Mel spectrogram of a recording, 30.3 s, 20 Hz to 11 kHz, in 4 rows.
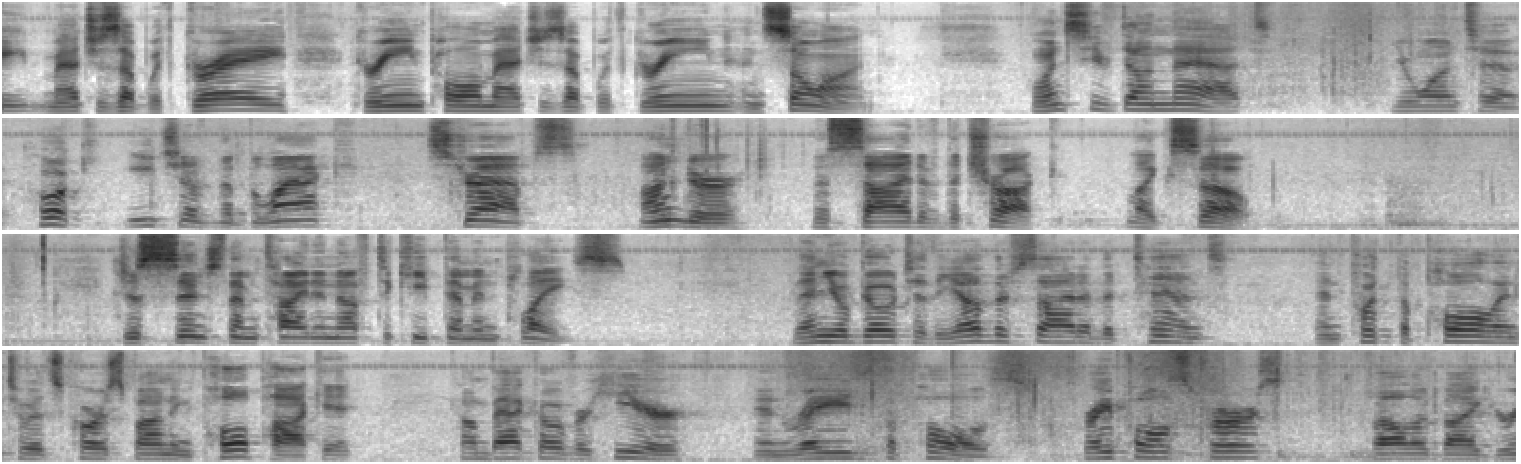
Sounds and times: Speech: 0.0s - 4.4s, 5.1s - 6.4s, 7.0s - 13.9s, 15.8s - 18.3s, 19.1s - 30.3s.

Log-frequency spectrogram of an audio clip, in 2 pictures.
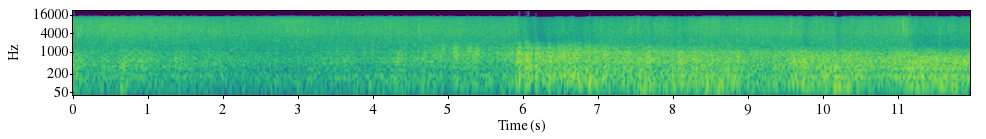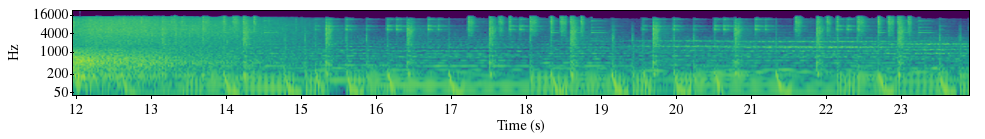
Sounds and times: Rain: 0.0s - 15.3s
Thunder: 3.2s - 14.9s.

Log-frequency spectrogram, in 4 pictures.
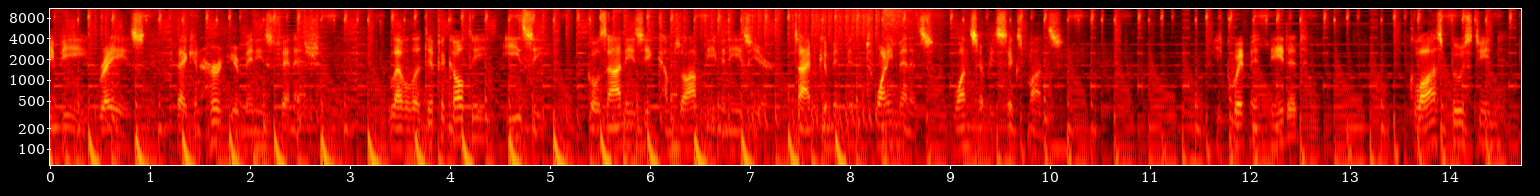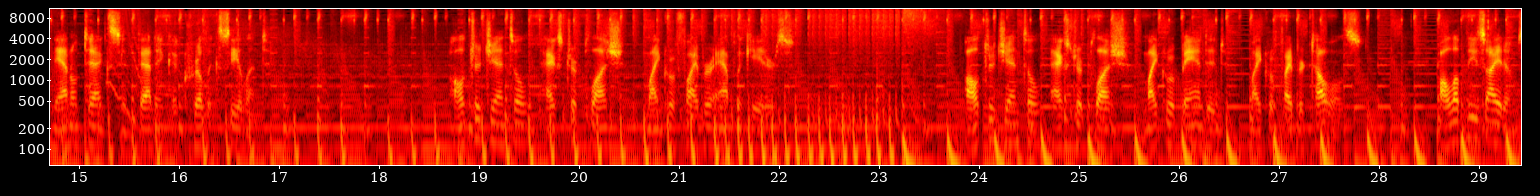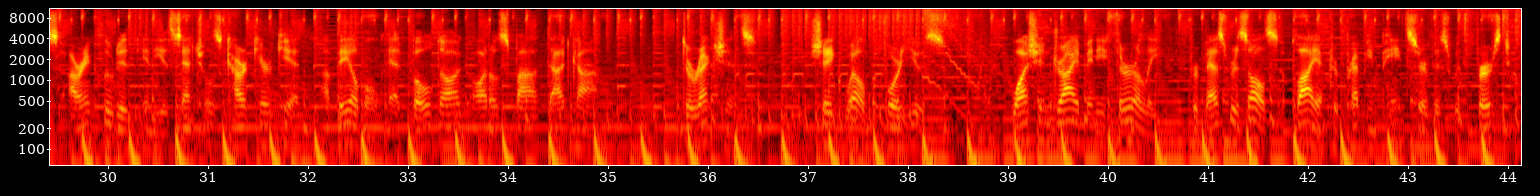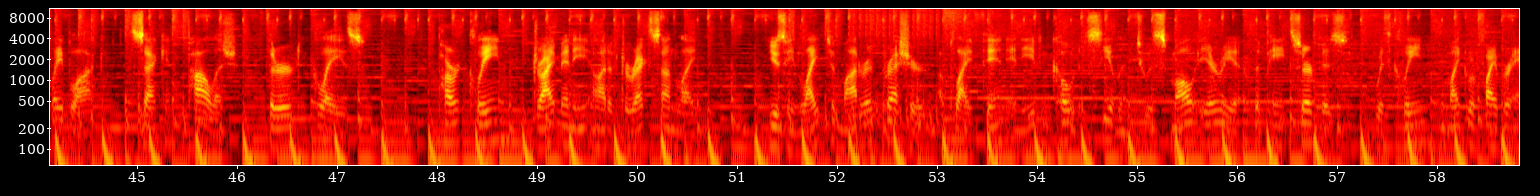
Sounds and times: Speech: 0.0s - 2.8s, 3.4s - 10.2s, 11.6s - 12.6s, 13.6s - 17.0s, 18.7s - 22.2s, 23.9s - 27.8s, 28.6s - 35.0s, 35.7s - 38.4s, 39.0s - 47.4s, 48.0s - 50.6s, 51.3s - 58.8s
Music: 0.0s - 58.8s.

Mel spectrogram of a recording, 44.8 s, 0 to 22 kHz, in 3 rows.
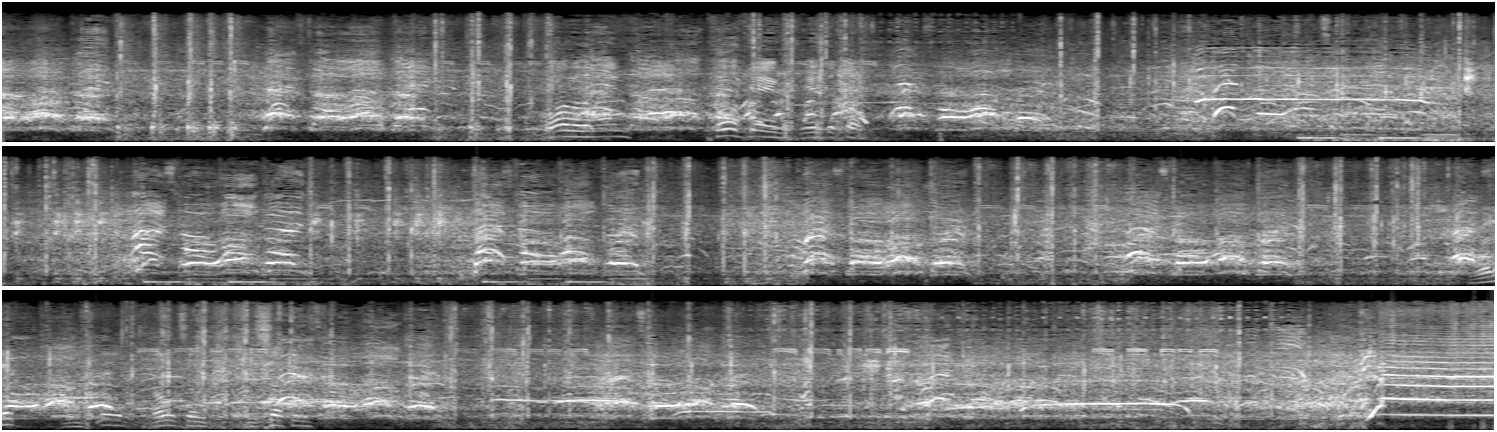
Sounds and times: Speech: 29.7s - 33.0s.

